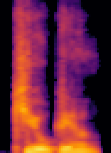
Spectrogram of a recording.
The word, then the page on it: cupule: Indian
